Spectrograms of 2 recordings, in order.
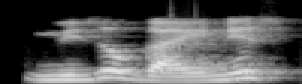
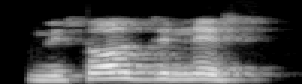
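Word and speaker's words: misogynist: ठीक है, ये हो गया हमारा मिसेंथ्रोप, मिसोजिनिस्ट। अच्छा, ये बोलता क्या है, बोलते क्या है? मिसोगाइनिस्ट नहीं, मिसोजिनिस्ट। इसको जी वाई को जो है जे की तरह बोलिए आप, मिसोजिनिस्ट।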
